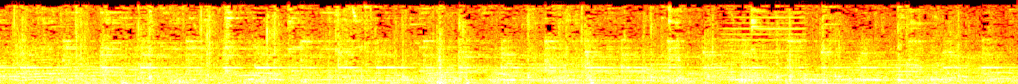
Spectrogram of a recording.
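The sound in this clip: Horse-drawn carriages passing along a street, their hooves clip-clopping in a quick, continuous patter within dense, busy street noise, with voices mixed into the background.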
